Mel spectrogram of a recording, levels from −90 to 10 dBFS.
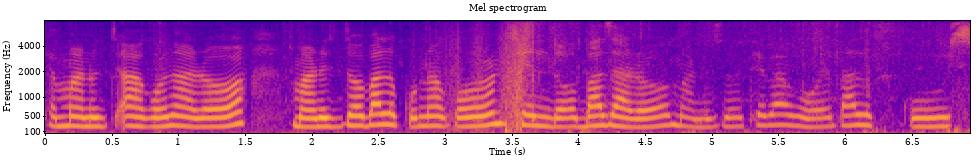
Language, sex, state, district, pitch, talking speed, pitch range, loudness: Chakma, female, Tripura, Unakoti, 245 Hz, 130 wpm, 230-260 Hz, -14 LUFS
